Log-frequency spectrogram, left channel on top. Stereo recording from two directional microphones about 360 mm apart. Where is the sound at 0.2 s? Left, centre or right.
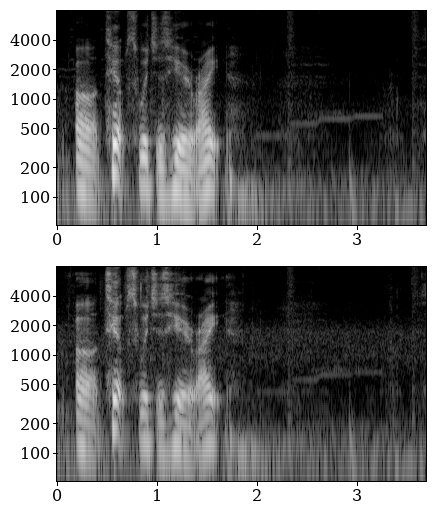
Centre.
